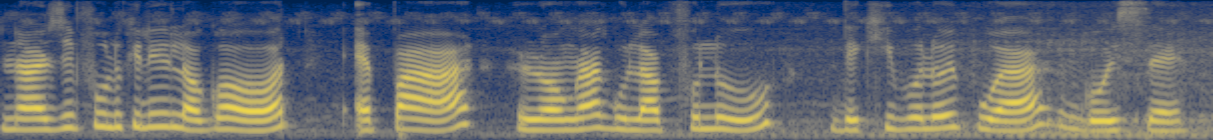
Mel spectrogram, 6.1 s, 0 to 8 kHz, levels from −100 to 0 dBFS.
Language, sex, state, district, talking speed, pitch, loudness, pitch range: Assamese, female, Assam, Sonitpur, 100 wpm, 230 Hz, -15 LUFS, 220-255 Hz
